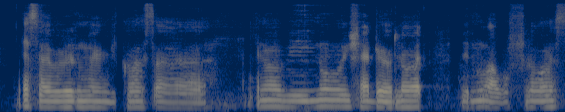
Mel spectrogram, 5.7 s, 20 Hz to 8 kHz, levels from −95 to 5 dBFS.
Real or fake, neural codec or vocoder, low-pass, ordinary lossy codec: fake; codec, 44.1 kHz, 2.6 kbps, SNAC; 7.2 kHz; MP3, 64 kbps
